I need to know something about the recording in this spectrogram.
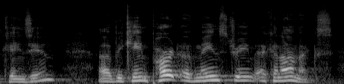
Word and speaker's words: Keynesian: theory as it's called it's not pronounced Kenny is pronounced Keynesian became part of mainstream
